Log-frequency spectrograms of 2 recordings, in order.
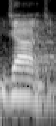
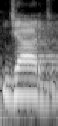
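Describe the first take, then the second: The two takes are said the same way.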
